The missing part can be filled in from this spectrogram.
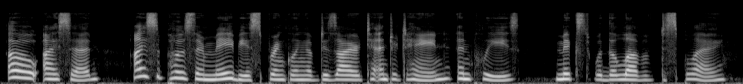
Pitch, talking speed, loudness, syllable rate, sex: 230 Hz, 180 wpm, -18 LUFS, 5.2 syllables/s, female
